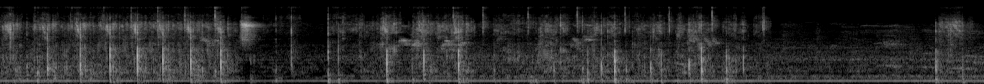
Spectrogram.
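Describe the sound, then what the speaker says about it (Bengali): Cornflour being stirred into biscuit dough in a bowl for village-style Bengali atta biscuits, giving a run of close scraping and tapping strokes in an uneven rhythm that fade out toward the end, over a faint steady hum. "এটা ভালো করে মিশিয়ে নেব।"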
